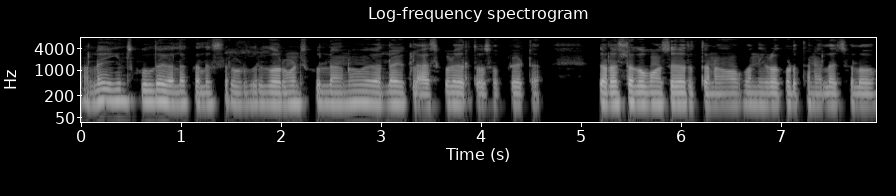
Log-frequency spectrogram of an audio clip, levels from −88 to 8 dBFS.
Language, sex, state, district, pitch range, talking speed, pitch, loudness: Kannada, male, Karnataka, Gulbarga, 120-130 Hz, 145 wpm, 125 Hz, -30 LUFS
